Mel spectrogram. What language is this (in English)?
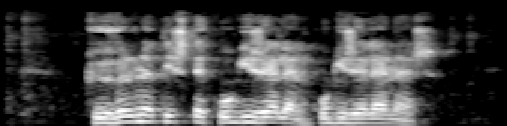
Western Mari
